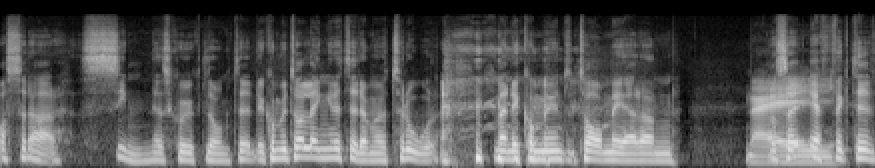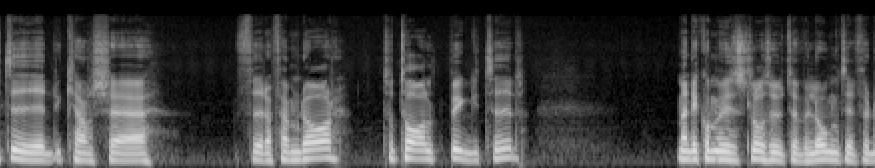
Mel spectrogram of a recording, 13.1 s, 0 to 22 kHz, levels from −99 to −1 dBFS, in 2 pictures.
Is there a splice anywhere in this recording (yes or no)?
no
